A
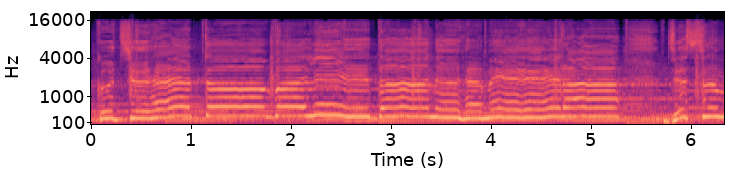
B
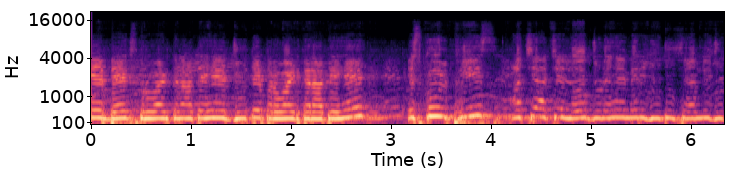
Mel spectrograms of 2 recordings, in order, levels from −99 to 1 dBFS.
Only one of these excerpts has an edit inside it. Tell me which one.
B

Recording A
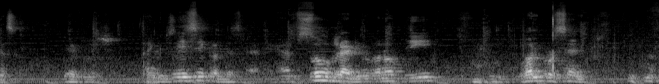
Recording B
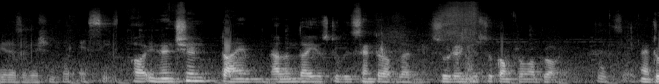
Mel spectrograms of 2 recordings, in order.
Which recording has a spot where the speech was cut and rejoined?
B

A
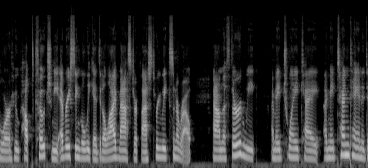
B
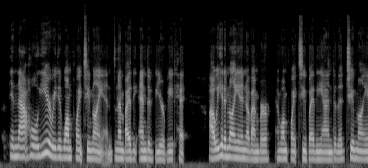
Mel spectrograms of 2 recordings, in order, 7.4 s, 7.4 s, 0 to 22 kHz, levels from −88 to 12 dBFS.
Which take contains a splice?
B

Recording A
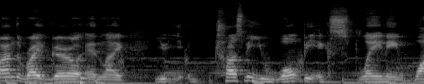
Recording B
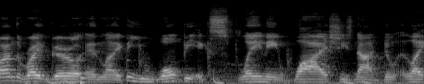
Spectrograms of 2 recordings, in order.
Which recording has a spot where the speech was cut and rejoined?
B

